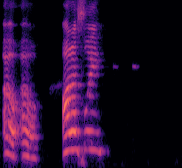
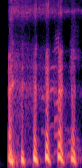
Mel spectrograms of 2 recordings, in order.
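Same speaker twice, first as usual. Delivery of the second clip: lower, louder playful cry for help; mock captive plea; 7 semitones lower, 11 dB louder than usual. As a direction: ham up a hostage begging for help. Mock sign language joke, captive.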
